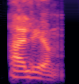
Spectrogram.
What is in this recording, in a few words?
"ilium", Indian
